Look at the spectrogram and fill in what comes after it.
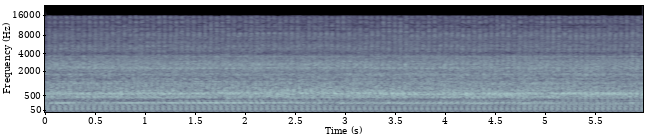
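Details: Roughly 70-year-old Suffolk Super Punch 17-inch cylinder mower, SIF 75cc cast-iron engine, running on oil-petrol mix after carb and points clean, microphone fitted; loud even popping about three beats a second, no misses or surging; runs better than expected, normal running.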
